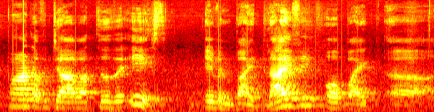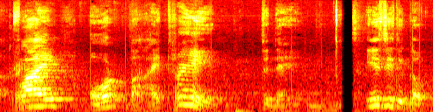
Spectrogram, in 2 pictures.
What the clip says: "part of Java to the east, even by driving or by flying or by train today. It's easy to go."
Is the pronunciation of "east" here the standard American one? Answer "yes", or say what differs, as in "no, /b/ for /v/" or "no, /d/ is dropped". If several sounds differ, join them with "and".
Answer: yes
